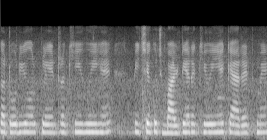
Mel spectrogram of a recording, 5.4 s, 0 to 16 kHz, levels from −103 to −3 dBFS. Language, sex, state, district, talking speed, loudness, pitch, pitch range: Hindi, female, Uttar Pradesh, Varanasi, 155 wpm, -19 LUFS, 215 Hz, 210-220 Hz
